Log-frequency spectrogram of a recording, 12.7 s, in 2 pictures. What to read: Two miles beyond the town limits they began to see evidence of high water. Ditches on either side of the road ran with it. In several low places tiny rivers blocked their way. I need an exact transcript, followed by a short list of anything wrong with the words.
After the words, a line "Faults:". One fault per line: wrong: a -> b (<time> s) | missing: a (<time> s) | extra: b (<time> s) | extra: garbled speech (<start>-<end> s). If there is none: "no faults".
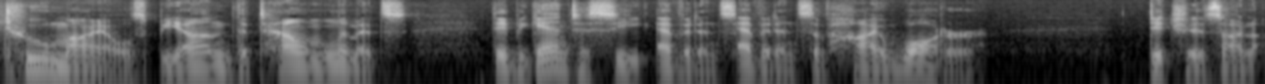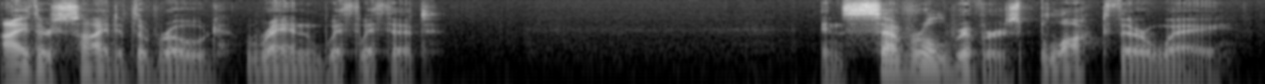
Two miles beyond the town limits they began to see evidence evidence of high water. Ditches on either side of the road ran with with it. In several rivers blocked their way.
Faults:
extra: evidence (3.7 s)
extra: with (8.1 s)
missing: low places tiny (11.0 s)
